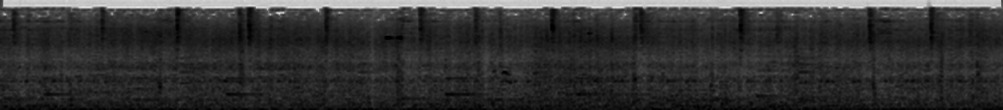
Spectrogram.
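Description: Steady rumble of a stainless-steel electric commuter train rolling along the track, with light wheel clicks over the rail joints about three every two seconds.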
